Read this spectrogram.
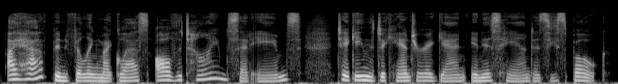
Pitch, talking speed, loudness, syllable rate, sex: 180 Hz, 205 wpm, -18 LUFS, 5.0 syllables/s, female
